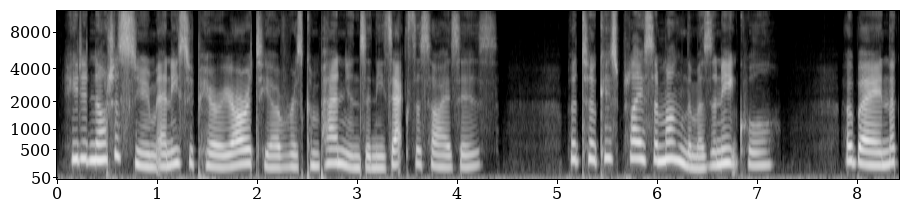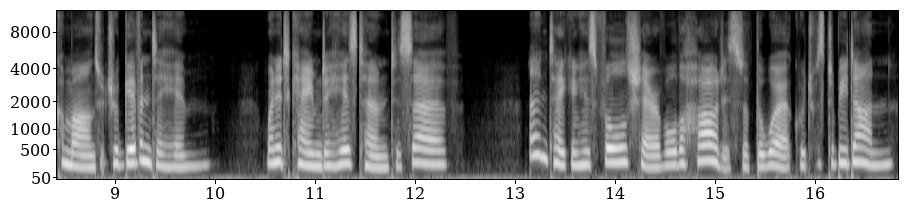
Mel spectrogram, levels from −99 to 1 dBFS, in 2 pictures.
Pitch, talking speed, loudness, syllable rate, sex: 240 Hz, 190 wpm, -20 LUFS, 5.6 syllables/s, female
